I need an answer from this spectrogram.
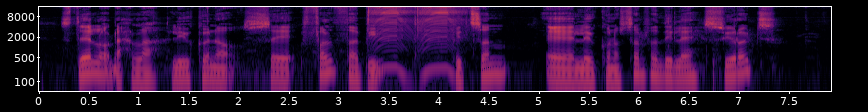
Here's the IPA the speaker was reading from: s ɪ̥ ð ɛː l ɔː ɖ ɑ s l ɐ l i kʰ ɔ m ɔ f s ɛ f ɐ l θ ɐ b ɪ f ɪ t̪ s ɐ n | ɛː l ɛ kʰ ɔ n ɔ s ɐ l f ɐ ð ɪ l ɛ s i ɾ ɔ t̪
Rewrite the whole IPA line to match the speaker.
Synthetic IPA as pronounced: s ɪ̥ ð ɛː l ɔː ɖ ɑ ħ l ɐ l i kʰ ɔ n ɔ s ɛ f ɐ l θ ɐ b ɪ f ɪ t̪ s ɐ n | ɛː l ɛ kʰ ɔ n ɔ s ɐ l f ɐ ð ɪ l ɛ s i ɾ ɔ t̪

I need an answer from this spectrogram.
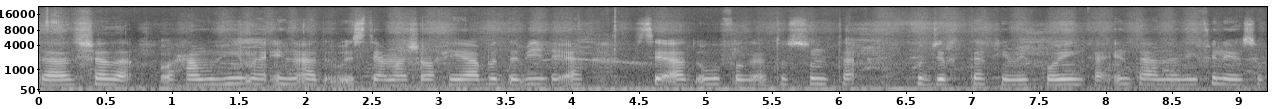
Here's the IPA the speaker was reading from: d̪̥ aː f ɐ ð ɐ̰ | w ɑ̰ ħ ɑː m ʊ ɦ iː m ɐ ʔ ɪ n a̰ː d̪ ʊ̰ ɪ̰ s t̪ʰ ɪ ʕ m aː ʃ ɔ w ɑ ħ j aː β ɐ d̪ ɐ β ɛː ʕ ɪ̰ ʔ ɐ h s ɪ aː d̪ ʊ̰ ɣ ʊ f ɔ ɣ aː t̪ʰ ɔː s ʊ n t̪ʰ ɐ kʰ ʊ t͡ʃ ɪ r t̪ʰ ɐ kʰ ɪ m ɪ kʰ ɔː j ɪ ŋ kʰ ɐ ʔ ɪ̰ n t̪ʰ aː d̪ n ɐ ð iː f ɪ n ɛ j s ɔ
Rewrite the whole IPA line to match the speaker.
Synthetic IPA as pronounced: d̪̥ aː ʃ ɐ ð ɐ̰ | w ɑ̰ ħ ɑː m ʊ ɦ iː m ɐ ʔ ɪ n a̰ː d̪ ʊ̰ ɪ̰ s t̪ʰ ɪ ʕ m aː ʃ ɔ w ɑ ħ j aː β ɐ d̪ ɐ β iː ʕ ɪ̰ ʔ ɐ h s ɪ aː d̪ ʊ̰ ɣ ʊ f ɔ ɣ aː t̪ʰ ɔ s ʊ n t̪ʰ ɐ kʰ ʊ t͡ʃ ɪ r t̪ʰ ɐ kʰ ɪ m ɪ kʰ ɔː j ɪ ŋ kʰ ɐ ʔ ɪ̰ n t̪ʰ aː d̪ n ɐ ð iː f ɪ n ɛ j s ɔ

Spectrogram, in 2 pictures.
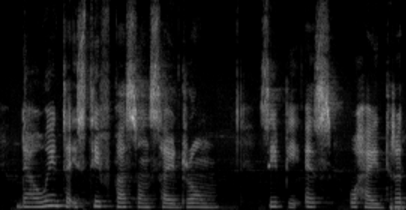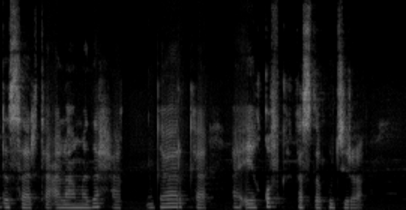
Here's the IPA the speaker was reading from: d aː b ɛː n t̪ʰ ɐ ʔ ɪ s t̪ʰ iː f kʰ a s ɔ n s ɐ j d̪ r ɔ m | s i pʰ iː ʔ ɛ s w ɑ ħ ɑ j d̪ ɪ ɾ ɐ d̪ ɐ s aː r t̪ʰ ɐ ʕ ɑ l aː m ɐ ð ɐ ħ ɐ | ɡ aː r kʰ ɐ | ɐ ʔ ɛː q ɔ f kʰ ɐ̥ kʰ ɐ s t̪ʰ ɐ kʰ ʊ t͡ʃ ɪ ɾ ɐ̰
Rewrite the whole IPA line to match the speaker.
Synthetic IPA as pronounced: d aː w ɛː n t̪ʰ ɐ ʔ ɪ s t̪ʰ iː f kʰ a s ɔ n s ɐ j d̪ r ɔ m | s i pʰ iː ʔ ɛ s w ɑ ħ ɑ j d̪ ɪ ɾ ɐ d̪ ɐ s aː r t̪ʰ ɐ ʕ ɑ l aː m ɐ ð ɐ ħ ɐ | ɡ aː r kʰ ɐ | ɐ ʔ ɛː q ɔ f kʰ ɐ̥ kʰ ɐ s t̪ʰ ɐ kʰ ʊ t͡ʃ ɪ ɾ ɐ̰

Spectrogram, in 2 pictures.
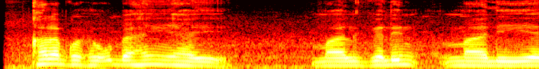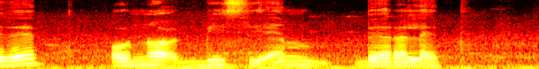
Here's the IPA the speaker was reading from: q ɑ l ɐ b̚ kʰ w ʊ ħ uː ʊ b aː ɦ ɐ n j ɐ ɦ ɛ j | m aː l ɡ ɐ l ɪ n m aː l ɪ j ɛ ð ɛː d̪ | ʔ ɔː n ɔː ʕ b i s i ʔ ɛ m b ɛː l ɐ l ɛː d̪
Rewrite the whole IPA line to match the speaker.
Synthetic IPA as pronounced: q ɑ l ɐ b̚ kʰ w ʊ ħ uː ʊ b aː ɦ ɐ n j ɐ ɦ ɛ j | m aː l ɡ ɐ l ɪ n m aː l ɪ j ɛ ð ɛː d̪ | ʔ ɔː n ɔː ʕ b i s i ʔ ɛ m b ɛː ɾ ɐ l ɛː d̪

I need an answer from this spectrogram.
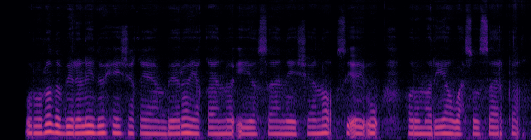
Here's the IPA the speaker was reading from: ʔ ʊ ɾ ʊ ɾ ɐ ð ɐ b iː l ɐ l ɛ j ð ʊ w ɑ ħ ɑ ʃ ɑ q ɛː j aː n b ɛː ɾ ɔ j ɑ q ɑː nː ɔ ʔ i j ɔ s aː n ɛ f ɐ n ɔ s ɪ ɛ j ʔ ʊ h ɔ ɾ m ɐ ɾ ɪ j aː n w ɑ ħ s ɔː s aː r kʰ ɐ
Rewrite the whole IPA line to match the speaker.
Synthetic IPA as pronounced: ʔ ʊ ɾ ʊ ɾ ɐ ð ɐ b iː ɾ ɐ l ɛ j ð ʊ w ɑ ħ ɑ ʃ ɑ q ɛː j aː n b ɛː ɾ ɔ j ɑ q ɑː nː ɔ ʔ i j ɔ s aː n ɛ ʃ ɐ n ɔ s ɪ ɛ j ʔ ʊ h ɔ ɾ m ɐ ɾ ɪ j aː n w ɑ ħ s ɔː s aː r kʰ ɐ

